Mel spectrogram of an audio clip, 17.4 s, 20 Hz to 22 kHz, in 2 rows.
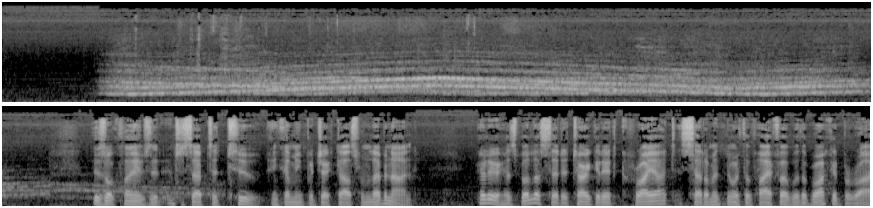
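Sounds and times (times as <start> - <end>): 
air raid siren wailing: 0.9 - 11.4
speech: 9.6 - 17.3.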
